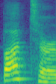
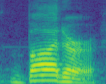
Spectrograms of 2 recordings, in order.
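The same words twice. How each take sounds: First: The middle consonant is a clear T sound. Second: The middle consonant is a voiced D sound.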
